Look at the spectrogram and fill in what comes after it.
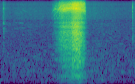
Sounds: Sniff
